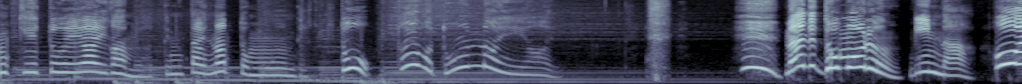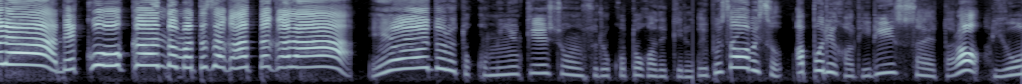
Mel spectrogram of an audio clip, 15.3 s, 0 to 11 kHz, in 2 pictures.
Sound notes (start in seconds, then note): 4.6 snickers; 4.8 inhales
